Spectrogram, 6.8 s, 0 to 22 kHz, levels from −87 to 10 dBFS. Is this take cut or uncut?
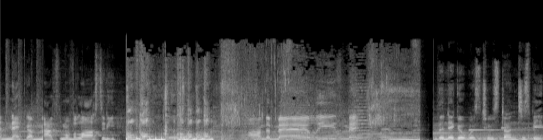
cut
